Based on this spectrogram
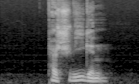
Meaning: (verb) past participle of verschweigen; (adjective) 1. reticent, tight-lipped, quiet 2. secretive 3. discreet
- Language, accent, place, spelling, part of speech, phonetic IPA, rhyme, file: German, Germany, Berlin, verschwiegen, adjective / verb, [fɛɐ̯ˈʃviːɡn̩], -iːɡn̩, De-verschwiegen.ogg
